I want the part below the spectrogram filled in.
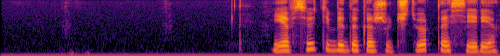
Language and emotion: Russian, neutral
